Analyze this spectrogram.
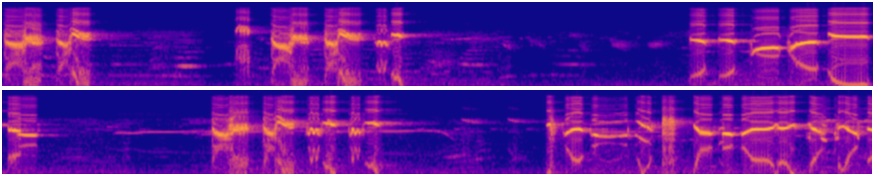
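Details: Oriental magpie-robin (kacer) singing hard in a rapid 'speed roll' style used as lure song: bursts of fast sharp clicks and rattles mixed with high whistled notes, separated by silent pauses of one to two seconds.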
